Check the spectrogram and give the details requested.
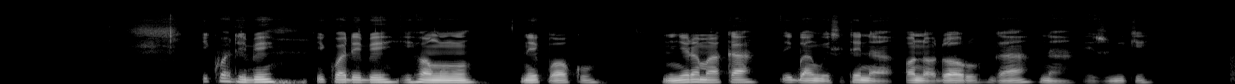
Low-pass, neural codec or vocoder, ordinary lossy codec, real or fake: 10.8 kHz; none; AAC, 96 kbps; real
